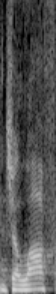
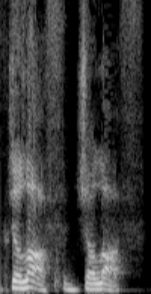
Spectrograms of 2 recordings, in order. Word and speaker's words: jollof: Yeah, jollof rice. – Jollof.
